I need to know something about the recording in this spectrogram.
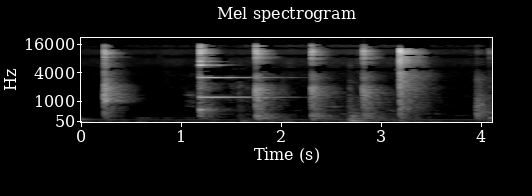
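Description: Celluloid-type ping-pong ball clicking sharply off paddles and the table during a fast rally, about six hits in three seconds at an uneven pace.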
